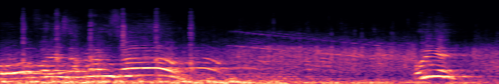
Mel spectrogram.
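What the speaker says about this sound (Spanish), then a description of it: "¡Por ese aplauso!" Crowd at a Spanish-language rap battle final applauding and cheering, with dense clapping and voices over a loud, steady roar that eases in the middle, then a voice calls out near the end.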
